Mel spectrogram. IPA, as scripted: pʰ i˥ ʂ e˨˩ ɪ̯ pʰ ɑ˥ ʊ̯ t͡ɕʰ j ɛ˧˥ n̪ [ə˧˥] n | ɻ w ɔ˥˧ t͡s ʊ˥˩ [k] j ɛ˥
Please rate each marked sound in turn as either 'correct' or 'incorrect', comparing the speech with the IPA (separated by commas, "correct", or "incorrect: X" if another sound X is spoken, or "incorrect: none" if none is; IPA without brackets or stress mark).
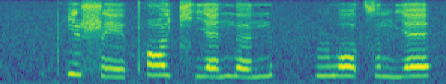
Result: correct, incorrect: ŋ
